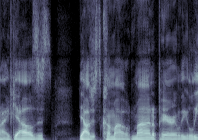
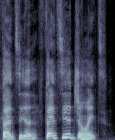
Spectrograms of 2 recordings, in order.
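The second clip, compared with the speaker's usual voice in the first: higher-pitched mock English accent; English accent attempt; 8 semitones higher than usual. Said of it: "learn an English accent".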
